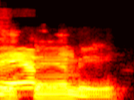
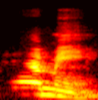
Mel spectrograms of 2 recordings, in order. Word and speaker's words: athame: He said athame. athame Which is actually the correct way to pronounce it because that's how they pronounced it in England.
